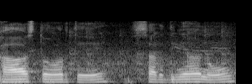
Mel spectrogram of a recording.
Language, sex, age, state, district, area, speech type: Punjabi, male, 30-45, Punjab, Pathankot, urban, spontaneous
